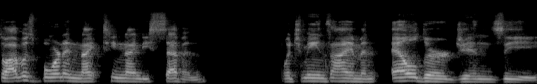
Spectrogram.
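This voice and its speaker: The tone is bright and sharp as a man with an American accent talks at a moderate pace. His pitch is fairly high, with ordinary pitch variation. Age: 20s. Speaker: youth camp coordinator. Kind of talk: video call introduction.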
